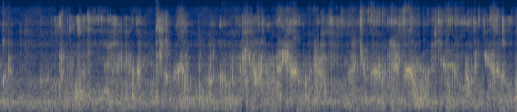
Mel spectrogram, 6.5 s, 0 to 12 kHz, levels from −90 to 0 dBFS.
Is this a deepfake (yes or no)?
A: yes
